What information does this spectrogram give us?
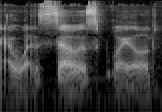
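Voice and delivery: deep mock confession; low confessing voice. Real, not acted. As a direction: drop low and admit it. Confessing after just kidding.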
